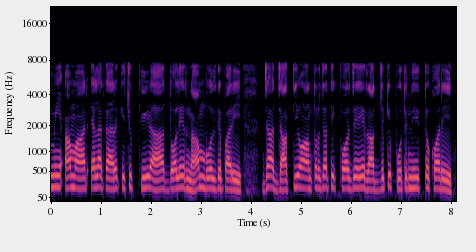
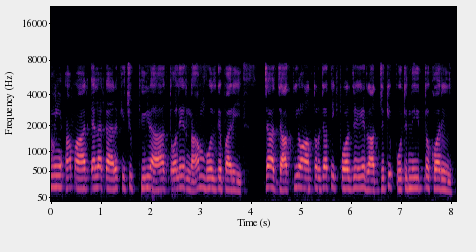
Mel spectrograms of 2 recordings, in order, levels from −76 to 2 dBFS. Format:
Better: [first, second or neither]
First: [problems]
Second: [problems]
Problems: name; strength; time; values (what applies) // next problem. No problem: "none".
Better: first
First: none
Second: noise reduction (neural mask model DeepFilterNet 3)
